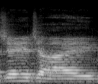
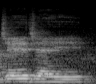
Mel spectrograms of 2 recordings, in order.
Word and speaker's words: Jay Ajayi: He said Jay Ajayi, not JJE.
